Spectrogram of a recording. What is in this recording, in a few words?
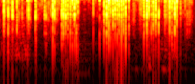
running; chimpmunk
